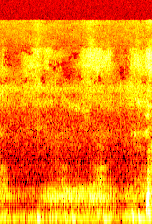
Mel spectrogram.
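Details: After eating deer meat and enjoying a belly rub, Big the male bobcat keeps up a steady, low, finely pulsed purr.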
